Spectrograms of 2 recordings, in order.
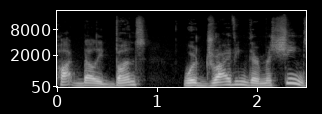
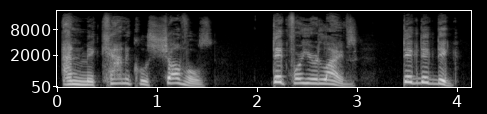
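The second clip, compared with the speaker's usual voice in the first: urgent shout, rising higher and louder; 12 semitones higher, 5 dB louder than usual. A narrator's reading. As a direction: shout frantic orders to save the family. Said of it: "shouted Mister Fox".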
